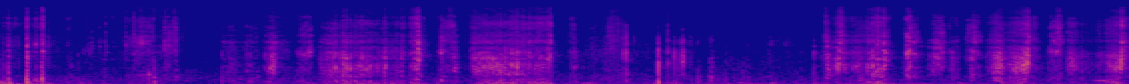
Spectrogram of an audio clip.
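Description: A utility knife blade scrapes and cuts a dry, solid cream soap bar over a pile of shavings. Bursts of crisp, bright scraping with dry crackling and tearing-like rasps alternate with quieter pauses.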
